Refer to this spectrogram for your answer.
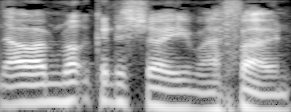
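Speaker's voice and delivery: hushed, quiet, very low voice. Retelling what was said to a man wanting the phone: retelling own words in very low voice. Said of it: "I said in a very low voice".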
